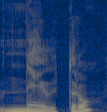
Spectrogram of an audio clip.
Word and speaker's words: neutro: Kanskje nærmest det kommer italiensk, som vil si noe sånt som neutro for nøytrum, eller nøytral.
